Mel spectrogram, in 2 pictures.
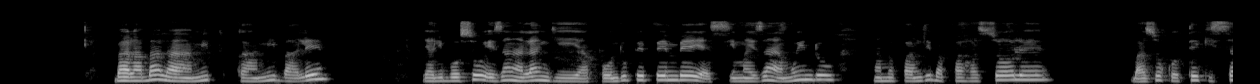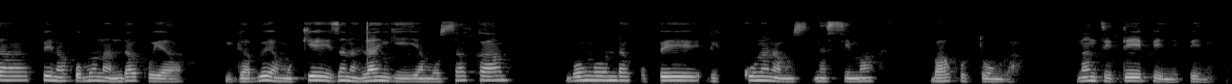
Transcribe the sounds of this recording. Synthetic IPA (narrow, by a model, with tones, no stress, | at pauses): ba˨la˨ba˦la˨mi˦tu̥˨ka˨mi˦ba˨le˦ | ja˨li˨bo˨so˦e˨za˦na˨la˦ŋɡi˨ja˨po˨ndu˦pe˦pɛ˦mbɛ˦ja˨si˨ma˨e˨za˦ja˨mwi˦ndu˦ | na˨mo˨pa˨ndi˦ba˨pa˨ʁa˨sɔ˦lɛ˦ | ba˨zo˦ko˨te˦ki˨sa˦pe˦na˨i˦ko˨mɔ˦na˨nda˦ko˨ja˨ | li˨ɡa˨blo˦ja˨mo˨kɛ˦e˨za˦na˨la˦ŋɡi˨ja˨mo˨sa˦ka˦ | bɔ˦ŋɡo˦nda˦ko˨pe˦li˨ku˦na˦na˨na˨si˨ma˦ | ba˨o˦ko˨to˨ŋɡa˨ | na˨nte˨te˦pɛ˨nɛ˨pɛ˦nɛ˨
